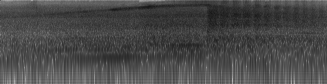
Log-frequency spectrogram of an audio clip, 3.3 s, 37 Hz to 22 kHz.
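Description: A cheap turbocharged V8 TVR accelerates hard, its engine roaring loud and close with rising revs that climb, then a brief gear change and continued strong pull.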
